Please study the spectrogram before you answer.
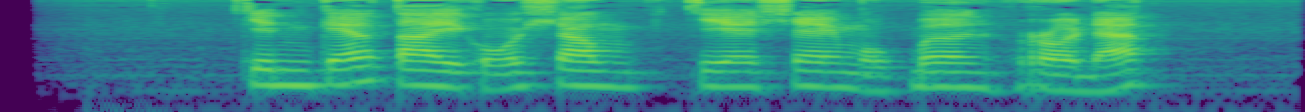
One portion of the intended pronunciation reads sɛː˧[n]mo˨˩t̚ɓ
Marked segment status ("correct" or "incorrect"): incorrect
